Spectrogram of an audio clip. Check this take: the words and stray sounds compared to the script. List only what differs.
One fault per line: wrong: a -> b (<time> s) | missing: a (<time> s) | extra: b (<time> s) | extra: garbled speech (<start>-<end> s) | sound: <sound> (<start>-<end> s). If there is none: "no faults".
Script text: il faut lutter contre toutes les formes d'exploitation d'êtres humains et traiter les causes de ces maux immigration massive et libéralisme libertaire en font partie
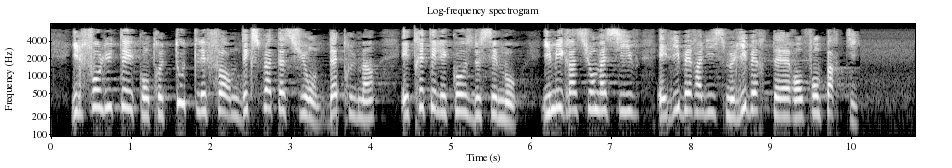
no faults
